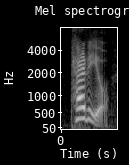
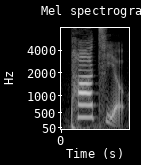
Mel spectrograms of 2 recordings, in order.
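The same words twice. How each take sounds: First: It is said with an American pronunciation. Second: It is said with a British pronunciation. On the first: "미국은 patio" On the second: "영국식"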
